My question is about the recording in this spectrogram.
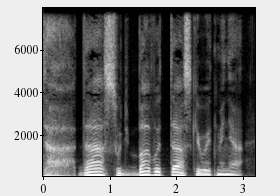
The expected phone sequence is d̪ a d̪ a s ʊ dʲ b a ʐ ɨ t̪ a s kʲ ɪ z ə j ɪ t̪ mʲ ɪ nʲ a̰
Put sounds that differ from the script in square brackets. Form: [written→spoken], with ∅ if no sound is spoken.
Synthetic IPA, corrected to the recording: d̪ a d̪ a s ʊ dʲ b a [ʐ→v] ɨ t̪ a s kʲ ɪ [z→v] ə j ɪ t̪ mʲ ɪ nʲ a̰

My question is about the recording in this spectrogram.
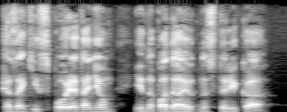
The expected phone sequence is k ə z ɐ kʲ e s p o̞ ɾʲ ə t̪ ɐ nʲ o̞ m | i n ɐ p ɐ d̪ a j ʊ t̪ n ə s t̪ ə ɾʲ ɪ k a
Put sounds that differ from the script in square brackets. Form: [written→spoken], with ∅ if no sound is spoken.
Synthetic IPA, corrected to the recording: k ə z ɐ kʲ [e→i] s p o̞ ɾʲ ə t̪ ɐ nʲ o̞ m | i n [ɐ→ə] p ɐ d̪ a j ʊ t̪ n ə s t̪ ə ɾʲ ɪ k a

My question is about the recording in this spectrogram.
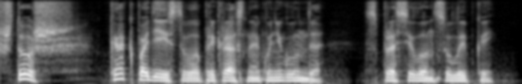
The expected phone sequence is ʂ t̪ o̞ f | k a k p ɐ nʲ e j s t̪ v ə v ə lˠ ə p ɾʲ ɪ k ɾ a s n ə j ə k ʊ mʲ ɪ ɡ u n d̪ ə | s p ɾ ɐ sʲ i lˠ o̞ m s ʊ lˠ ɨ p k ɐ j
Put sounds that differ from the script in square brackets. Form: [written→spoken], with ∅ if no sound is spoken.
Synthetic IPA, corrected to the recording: ʂ t̪ o̞ [f→ʂ] | k a k p ɐ [nʲ→dʲ] e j s t̪ v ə v ə lˠ ə p ɾʲ ɪ k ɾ a s n ə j ə k ʊ [mʲ→nʲ] ɪ ɡ u n d̪ ə | s p ɾ ɐ sʲ i lˠ o̞ [m→n] s ʊ lˠ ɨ p k [ɐ→ə] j

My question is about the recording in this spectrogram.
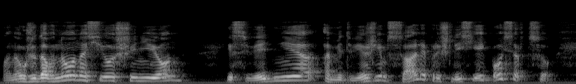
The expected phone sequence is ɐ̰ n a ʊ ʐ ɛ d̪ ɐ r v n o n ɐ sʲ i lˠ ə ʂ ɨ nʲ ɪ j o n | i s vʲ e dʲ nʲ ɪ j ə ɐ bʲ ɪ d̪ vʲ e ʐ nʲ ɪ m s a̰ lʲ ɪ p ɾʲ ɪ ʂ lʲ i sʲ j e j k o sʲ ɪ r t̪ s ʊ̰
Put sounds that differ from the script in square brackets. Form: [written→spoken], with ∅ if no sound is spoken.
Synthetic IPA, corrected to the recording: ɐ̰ n a ʊ ʐ ɛ d̪ ɐ [r→∅] v n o n ɐ sʲ i lˠ ə ʂ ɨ nʲ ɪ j o n | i s vʲ e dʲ nʲ ɪ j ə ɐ [bʲ→mʲ] ɪ d̪ vʲ e ʐ nʲ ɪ m s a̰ lʲ ɪ p ɾʲ ɪ ʂ lʲ i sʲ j e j [k→p] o sʲ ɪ r t̪ s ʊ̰

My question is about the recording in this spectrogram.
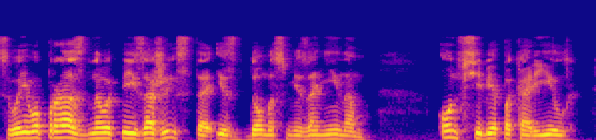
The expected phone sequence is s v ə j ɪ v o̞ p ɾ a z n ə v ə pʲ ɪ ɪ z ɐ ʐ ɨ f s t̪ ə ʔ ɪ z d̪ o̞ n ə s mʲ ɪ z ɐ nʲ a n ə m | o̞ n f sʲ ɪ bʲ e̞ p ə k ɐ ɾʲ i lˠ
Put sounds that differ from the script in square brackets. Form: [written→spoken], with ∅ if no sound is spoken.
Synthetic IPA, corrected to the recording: s v ə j ɪ v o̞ p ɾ a z n ə v ə pʲ ɪ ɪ z ɐ ʐ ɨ [f→∅] s t̪ ə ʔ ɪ z d̪ o̞ [n→m] ə s mʲ ɪ z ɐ nʲ [a→i] n ə m | o̞ n f sʲ ɪ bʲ e̞ p ə k ɐ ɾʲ i lˠ

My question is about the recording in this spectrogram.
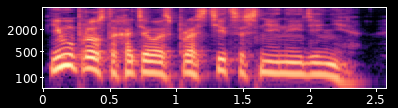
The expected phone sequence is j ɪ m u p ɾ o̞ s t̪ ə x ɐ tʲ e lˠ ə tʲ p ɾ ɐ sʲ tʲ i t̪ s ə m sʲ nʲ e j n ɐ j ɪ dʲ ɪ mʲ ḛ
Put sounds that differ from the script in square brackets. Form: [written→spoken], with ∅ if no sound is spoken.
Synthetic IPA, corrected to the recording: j ɪ m u p ɾ o̞ s t̪ ə x ɐ tʲ e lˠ ə [tʲ→sʲ] p ɾ ɐ sʲ tʲ i t̪ s ə [m→∅] sʲ nʲ e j n [ɐ→ə] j ɪ dʲ ɪ [mʲ→nʲ] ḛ

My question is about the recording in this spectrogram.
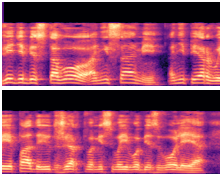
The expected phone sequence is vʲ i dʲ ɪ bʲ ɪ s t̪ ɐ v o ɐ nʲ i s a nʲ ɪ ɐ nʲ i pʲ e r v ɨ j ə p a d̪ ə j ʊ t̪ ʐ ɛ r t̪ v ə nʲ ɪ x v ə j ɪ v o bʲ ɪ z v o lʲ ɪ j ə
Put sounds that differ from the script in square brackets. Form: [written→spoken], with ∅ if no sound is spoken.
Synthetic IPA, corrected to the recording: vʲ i dʲ ɪ bʲ ɪ s t̪ ɐ v o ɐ nʲ i s a [nʲ→mʲ] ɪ ɐ nʲ i pʲ e r v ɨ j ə p a d̪ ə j ʊ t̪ ʐ ɛ r t̪ v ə [nʲ→mʲ] ɪ [x→s] v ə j ɪ v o bʲ ɪ z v o lʲ ɪ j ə

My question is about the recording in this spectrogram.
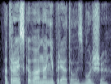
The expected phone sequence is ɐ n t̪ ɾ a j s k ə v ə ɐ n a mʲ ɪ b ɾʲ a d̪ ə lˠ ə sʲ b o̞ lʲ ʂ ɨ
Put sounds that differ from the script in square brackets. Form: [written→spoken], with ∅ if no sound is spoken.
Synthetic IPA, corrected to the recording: ɐ [n→∅] t̪ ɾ a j s k ə v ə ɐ n a [mʲ→nʲ] ɪ [b→p] ɾʲ a [d̪→t̪] ə lˠ ə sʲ b o̞ lʲ ʂ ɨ

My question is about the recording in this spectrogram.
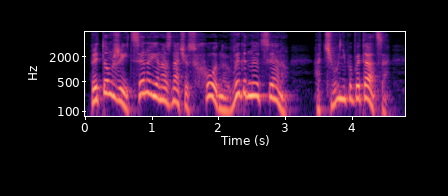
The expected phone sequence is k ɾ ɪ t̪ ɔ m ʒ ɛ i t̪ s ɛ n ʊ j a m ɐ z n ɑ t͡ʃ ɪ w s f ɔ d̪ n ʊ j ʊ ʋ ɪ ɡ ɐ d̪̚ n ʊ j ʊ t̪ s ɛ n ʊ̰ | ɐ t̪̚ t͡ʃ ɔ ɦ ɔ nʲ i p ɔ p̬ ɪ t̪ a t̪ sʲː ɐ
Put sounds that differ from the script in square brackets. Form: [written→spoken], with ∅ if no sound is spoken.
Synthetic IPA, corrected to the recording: [k→p] ɾ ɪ t̪ ɔ m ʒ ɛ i t̪ s ɛ n ʊ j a [m→n] ɐ z n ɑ t͡ʃ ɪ w s [f→x] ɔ d̪ n ʊ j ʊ ʋ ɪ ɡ ɐ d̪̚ n ʊ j ʊ t̪ s ɛ n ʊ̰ | ɐ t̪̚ t͡ʃ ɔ ɦ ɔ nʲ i p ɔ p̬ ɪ t̪ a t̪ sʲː ɐ

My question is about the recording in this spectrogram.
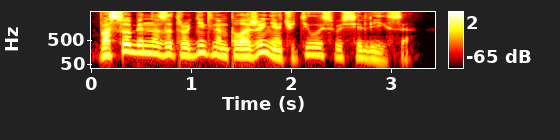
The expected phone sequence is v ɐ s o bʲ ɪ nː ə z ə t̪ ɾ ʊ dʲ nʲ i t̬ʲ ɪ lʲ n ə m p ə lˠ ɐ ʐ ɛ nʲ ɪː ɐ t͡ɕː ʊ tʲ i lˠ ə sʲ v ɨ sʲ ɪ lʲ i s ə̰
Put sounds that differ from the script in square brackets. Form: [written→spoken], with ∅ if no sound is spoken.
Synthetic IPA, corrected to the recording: v ɐ s o bʲ ɪ nː ə z ə t̪ ɾ ʊ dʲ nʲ i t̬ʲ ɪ lʲ n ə m p ə lˠ ɐ ʐ ɛ nʲ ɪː ɐ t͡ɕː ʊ tʲ i lˠ ə sʲ v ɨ sʲ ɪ lʲ i s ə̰

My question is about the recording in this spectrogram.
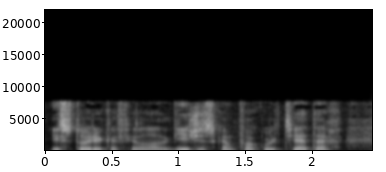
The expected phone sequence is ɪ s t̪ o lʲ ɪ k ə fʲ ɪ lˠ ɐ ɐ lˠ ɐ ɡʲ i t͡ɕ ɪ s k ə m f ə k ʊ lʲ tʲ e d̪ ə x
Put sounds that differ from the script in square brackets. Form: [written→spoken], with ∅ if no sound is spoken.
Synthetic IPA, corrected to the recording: ɪ s t̪ o [lʲ→ɾʲ] ɪ k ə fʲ ɪ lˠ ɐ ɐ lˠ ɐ ɡʲ i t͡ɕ ɪ s k ə m f ə k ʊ lʲ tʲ e [d̪→t̪] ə x

